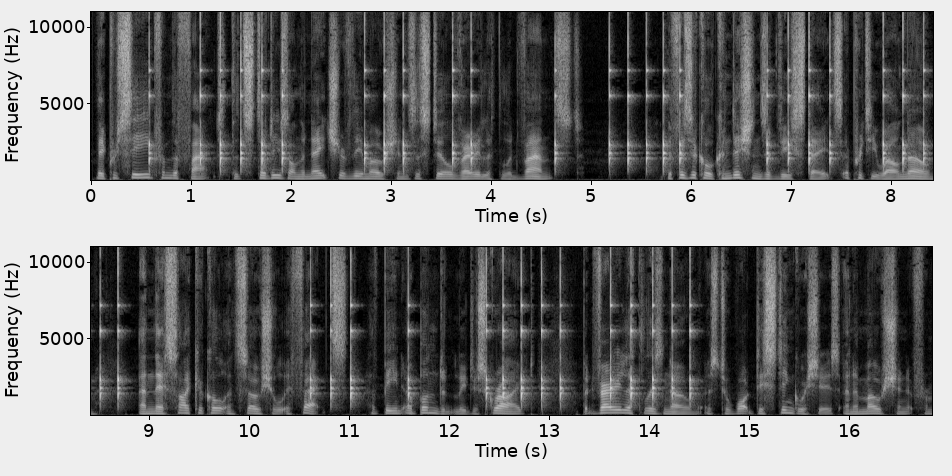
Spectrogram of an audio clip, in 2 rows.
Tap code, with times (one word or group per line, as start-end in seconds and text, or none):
0.6-8.7 EMEU
10.6-14.5 LZ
